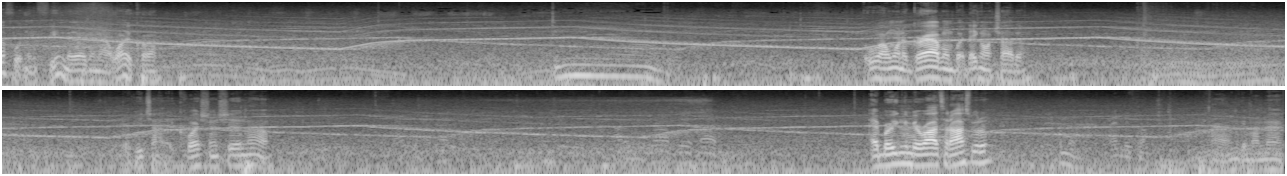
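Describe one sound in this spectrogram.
A siren wails, rising and falling steadily.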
